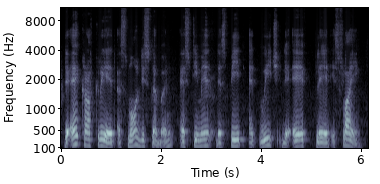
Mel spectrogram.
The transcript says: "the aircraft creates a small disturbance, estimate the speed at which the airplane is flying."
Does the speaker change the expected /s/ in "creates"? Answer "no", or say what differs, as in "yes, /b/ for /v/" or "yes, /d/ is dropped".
yes, /s/ is dropped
